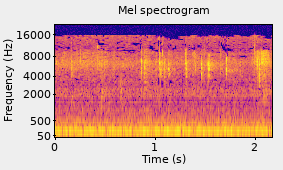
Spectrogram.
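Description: Wet cloth bundle of boiled flax seeds squeezed by hand over a steel bowl: soft squelching and dripping patter of the gel being pressed out, over a steady low hum.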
